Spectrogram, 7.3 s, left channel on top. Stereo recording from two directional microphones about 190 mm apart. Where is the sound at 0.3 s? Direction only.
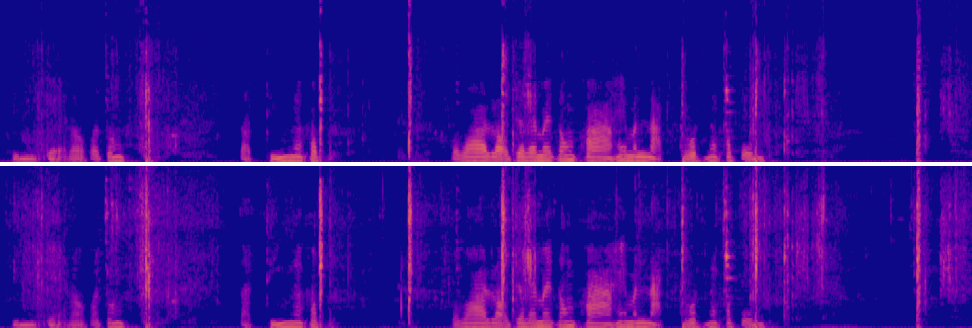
25° right (ahead or behind).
